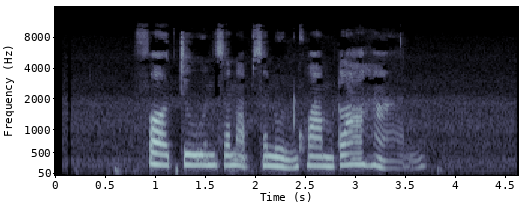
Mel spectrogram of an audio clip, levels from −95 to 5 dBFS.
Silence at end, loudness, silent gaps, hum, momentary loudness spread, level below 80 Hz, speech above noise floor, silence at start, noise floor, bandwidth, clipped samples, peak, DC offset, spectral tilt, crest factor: 0.9 s; -27 LUFS; none; none; 20 LU; -66 dBFS; 31 dB; 0.6 s; -58 dBFS; 11 kHz; under 0.1%; -8 dBFS; under 0.1%; -4.5 dB/octave; 22 dB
